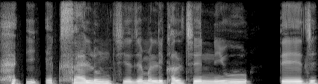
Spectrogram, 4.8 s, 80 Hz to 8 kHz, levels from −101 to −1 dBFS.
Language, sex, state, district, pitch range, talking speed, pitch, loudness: Maithili, male, Bihar, Saharsa, 125-150 Hz, 140 wpm, 135 Hz, -18 LUFS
